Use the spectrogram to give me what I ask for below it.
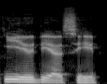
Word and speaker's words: Eudoc: It's spelled EUDOC. The idea is it comes from the Greek prefix eu, right? So state of good well-being, euglycemic, euthyroid, things we use in medicine a lot, and then doc for doctor. So the good doctor, or doing medicine the way it should be done. And then the pronunciation is Eudoc, being you and the doctor with no middleman.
